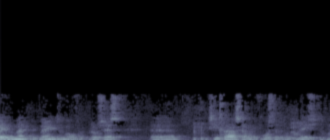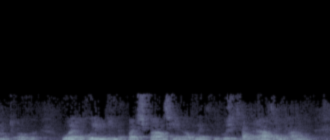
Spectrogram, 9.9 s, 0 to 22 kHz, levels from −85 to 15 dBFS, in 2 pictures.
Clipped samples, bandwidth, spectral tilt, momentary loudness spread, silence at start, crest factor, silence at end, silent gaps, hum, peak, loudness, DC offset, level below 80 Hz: under 0.1%; 7.4 kHz; -5 dB/octave; 11 LU; 0 s; 18 dB; 0 s; none; none; -10 dBFS; -30 LUFS; under 0.1%; -58 dBFS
